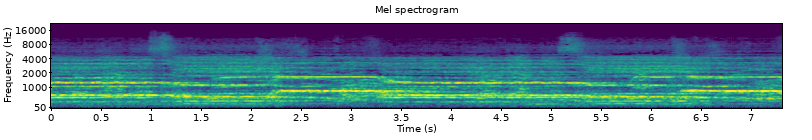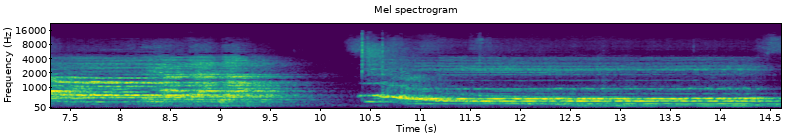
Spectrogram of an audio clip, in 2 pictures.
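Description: Mixed a cappella choir in six parts singing in close harmony, the basses on a rhythmic 'dm dm' pattern under the upper voices. About ten seconds in the choir breaks off for a brief pause, then comes back softly on 'seas' with a slight falling slide, slows, and holds the final chord before cutting off.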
